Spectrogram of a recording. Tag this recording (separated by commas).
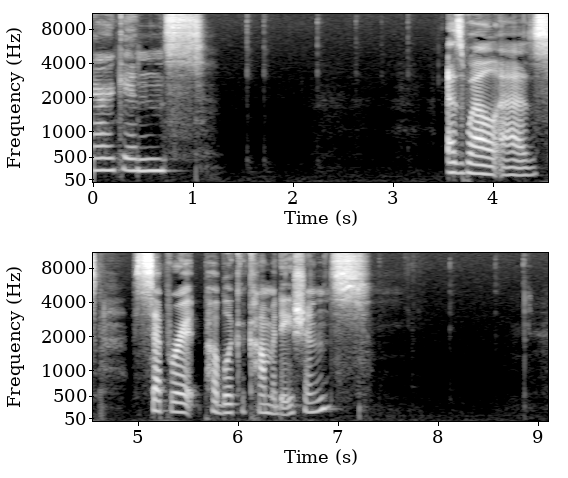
Speech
